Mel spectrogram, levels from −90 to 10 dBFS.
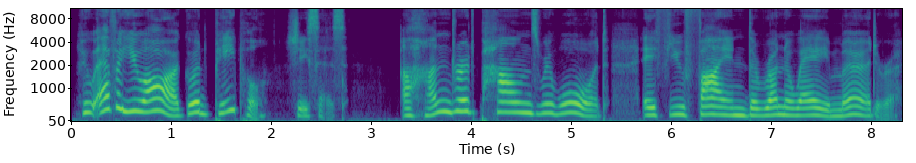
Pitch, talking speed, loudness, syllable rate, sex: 245 Hz, 125 wpm, -16 LUFS, 3.9 syllables/s, female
